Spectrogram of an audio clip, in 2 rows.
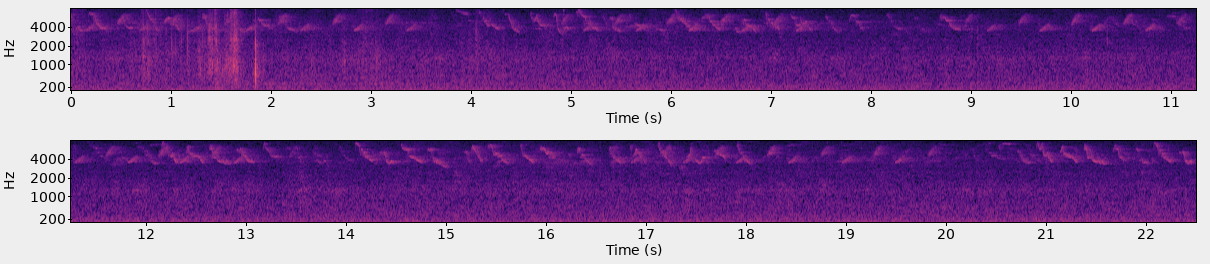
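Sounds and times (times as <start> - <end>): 
rustling: 0.0 - 3.3
bird chirping: 0.0 - 22.4
hissing background: 0.0 - 22.4.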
